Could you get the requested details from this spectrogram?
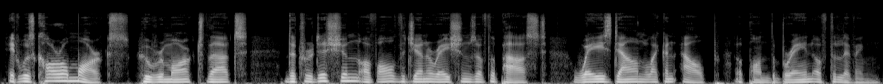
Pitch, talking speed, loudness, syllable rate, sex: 115 Hz, 185 wpm, -17 LUFS, 4.6 syllables/s, male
